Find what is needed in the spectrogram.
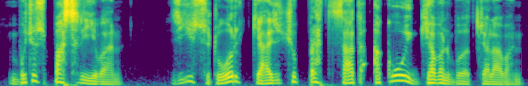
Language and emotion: Kashmiri, angry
